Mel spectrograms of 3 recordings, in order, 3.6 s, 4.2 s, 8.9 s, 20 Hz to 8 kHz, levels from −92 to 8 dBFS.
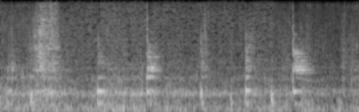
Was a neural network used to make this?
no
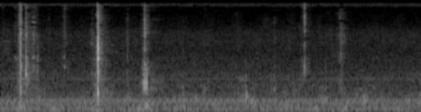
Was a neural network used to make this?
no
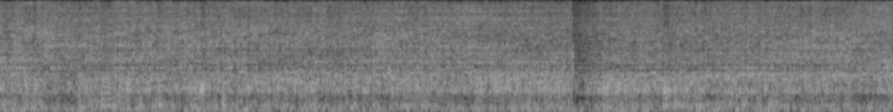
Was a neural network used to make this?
yes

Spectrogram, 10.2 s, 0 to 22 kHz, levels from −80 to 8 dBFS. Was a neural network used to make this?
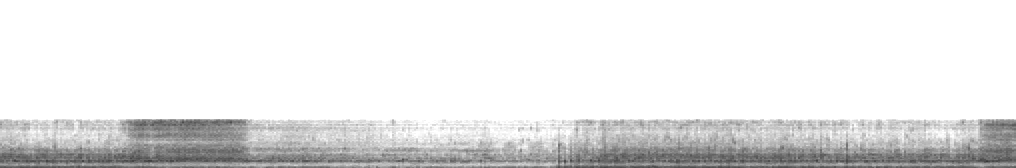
yes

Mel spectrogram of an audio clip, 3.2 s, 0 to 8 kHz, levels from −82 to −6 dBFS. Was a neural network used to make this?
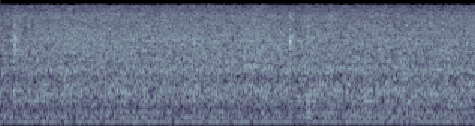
no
